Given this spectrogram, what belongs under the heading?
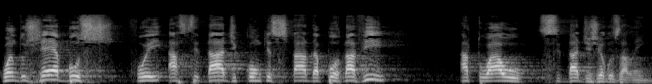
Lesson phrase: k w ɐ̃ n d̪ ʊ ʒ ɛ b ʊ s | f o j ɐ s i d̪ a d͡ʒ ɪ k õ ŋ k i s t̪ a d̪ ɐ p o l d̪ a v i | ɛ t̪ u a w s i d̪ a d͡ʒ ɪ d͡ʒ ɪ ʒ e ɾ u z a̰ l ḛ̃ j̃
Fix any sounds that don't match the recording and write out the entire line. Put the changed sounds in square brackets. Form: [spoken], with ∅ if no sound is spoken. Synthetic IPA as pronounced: k w ɐ̃ n d̪ ʊ ʒ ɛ b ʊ s | f o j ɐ s i d̪ a d͡ʒ ɪ k õ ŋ k i s t̪ a d̪ ɐ p o [ɾ] d̪ a v i | [a] t̪ u a w s i d̪ a d͡ʒ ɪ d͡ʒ ɪ ʒ e ɾ u z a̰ l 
